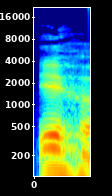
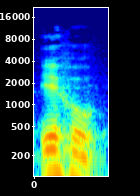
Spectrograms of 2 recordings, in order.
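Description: First: ਇਹ ending on a bare h, eh; no u or o after the h of ਇਹ; correct reading. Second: ਇਹੋ with a vowel after the h, eho; misprinted reading. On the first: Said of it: "ਸੁੱਧ ਪਾਠ ਹੈ". (ਔਂਕੜ ਤੋਂ ਬਿਨਾਂ ਇਹ) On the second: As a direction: say ਇਹੋ in two syllables. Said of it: "ਹਾਹੇ ਔਂਕੜ ਲਾ ਦਿੱਤੀ ਗਈ". (ਹਾਹੇ ਨੂੰ ਔਂਕੜ ਲਾ ਕੇ ਇਹੋ) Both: Shown as a demonstration.

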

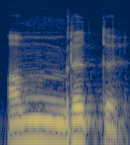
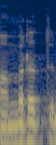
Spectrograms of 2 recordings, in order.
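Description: First: ਅੰਮ੍ਰਿਤ with weight on the nasal first syllable; correct pronunciation. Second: ਅੰਮ੍ਰਿਤ said fast with a weak start; a careless quick ਅੰਮ੍ਰਿਤ; wrong pronunciation. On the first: Teacher showing students the stressed nasal start of ਅੰਮ੍ਰਿਤ. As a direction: press on the opening ਅੰ of ਅੰਮ੍ਰਿਤ. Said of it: "ਐੜੇ ਦੀ ਟਿੱਪੀ ਉੱਤੇ ਜ਼ੋਰ ਦੇ ਕੇ". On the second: Teacher showing students the mistake, a careless ਅੰਮ੍ਰਿਤ. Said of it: "ਨਹੀਂ ਕਹਿ ਦੇਣਾ". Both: Shown as a demonstration.

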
